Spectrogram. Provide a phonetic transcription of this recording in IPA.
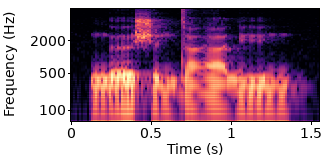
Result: ŋ əː ʃ ə n d aː l ɪ n

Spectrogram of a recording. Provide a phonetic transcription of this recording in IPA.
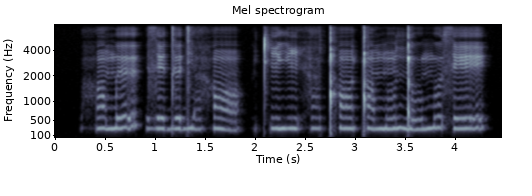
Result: h ɔ̃ m ɘ | z e d ɘ d j a̤ h ɔ̃ | cʰ i j i h a̤ ǃʰ ɔ̃ ǃ ɔ̃ m ũ ŋ͡ǃ u m u s e

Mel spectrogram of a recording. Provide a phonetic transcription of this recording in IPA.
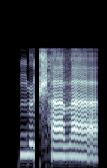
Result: ŋ͡m ʉ t͡ʃʰ æ v æ

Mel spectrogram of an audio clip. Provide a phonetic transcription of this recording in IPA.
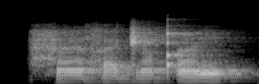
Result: h æ̃ f æ d͡ʒ ẽ qʼ ĩ

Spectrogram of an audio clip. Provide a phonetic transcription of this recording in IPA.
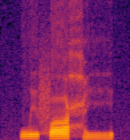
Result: w ɪ f ɒ ħ e̤

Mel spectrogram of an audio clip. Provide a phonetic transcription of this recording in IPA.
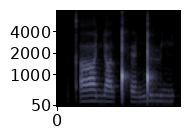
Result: kʼ aː ɲ a l ǃʰ ɛ ŋ͡ǃ ɨ ɲ

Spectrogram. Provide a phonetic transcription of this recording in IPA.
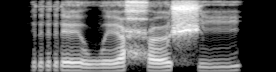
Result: r e˨˩ w e˩˧ ħ œ˩˧ ʃ i˩˧

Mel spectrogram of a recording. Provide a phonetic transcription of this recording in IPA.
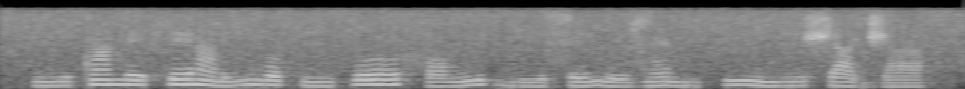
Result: ɲ i˨ t ã˦ n e˧ f e˦ ɾ ã˨ ɾ i˨˦ ŋ o˧ k͡p iː˨ p oː˦ h ɔ˨ ŋ ɨ˦ ɡ͡b iː˨ s ɨ˨˦ n u˨ z ɛ̃˧ b i˨ k͡p iː˦˨ j i˧ ʃ a˦˨ d͡ʒ a˧

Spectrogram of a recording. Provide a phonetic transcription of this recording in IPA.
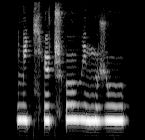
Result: l i t͡ɕʰ e ʈ͡ʂʰ o β i n u ʒ u

